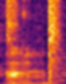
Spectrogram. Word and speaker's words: Hana: Hannah to 0. Hana. It's pronounced Hana.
